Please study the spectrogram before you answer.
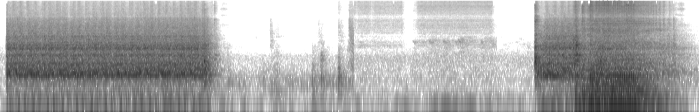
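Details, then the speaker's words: Vauxhall Viva HC with a rebuilt carburetor: it runs briefly and dies, then catches on cranking and flares before fading. It fires on carb cleaner but not with fuel in the carb; the drained fuel suggests water-contaminated fuel. "kicks over lovely she's fire and lovely but when you put a bit of fuel in the cob she won't start"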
